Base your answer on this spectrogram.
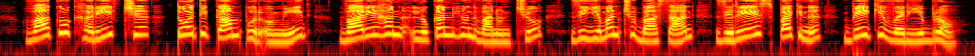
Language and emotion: Kashmiri, neutral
